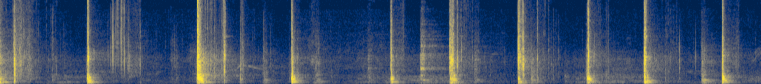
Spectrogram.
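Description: A short, simple axe chopping into the side of a round log in about ten sharp blows at a steady pace, a little faster than one a second. These are the scoring notches cut along the marked line, which break the long wood fibres into sections so the log can then be rough-hewn into a square beam.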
